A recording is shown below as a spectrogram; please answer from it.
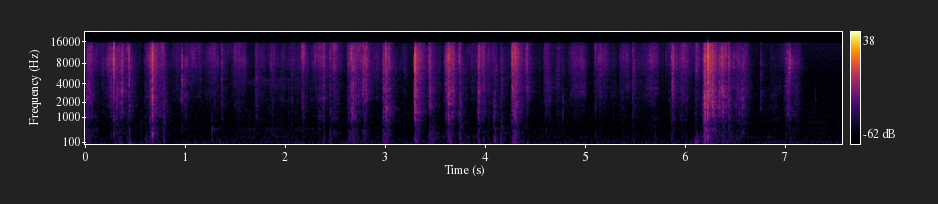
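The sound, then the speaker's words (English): Tarot cards being handled as one falls: crisp papery flicks and rustles, many short snaps throughout with a louder burst near the end, no voices. “Right, because the card fell.”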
